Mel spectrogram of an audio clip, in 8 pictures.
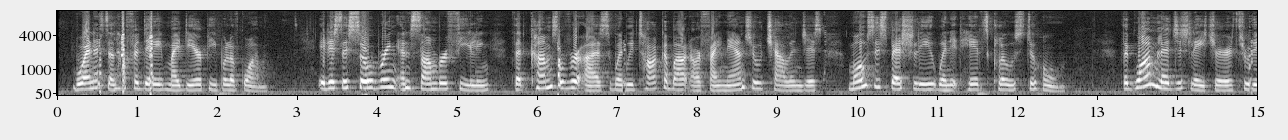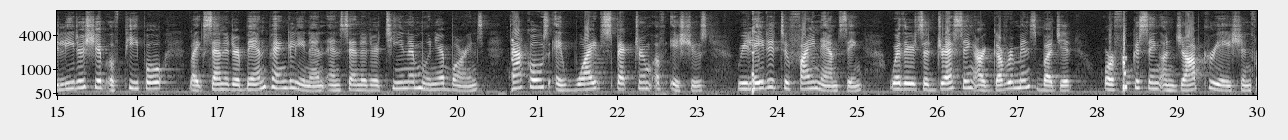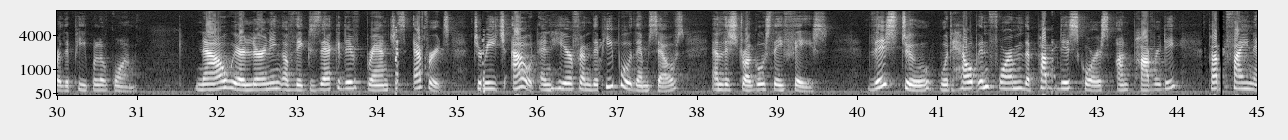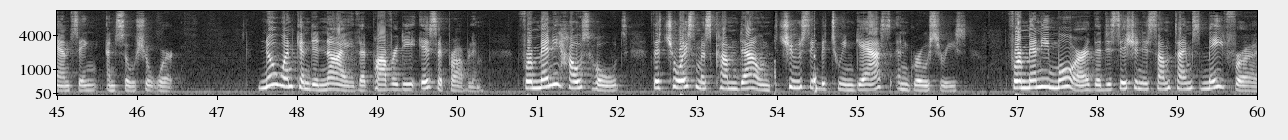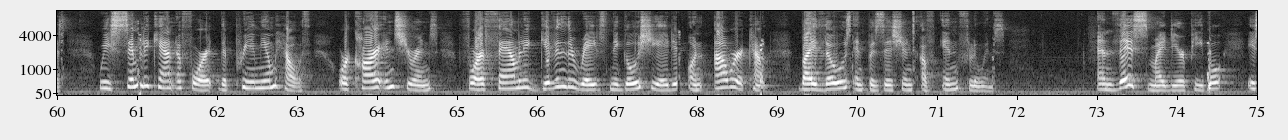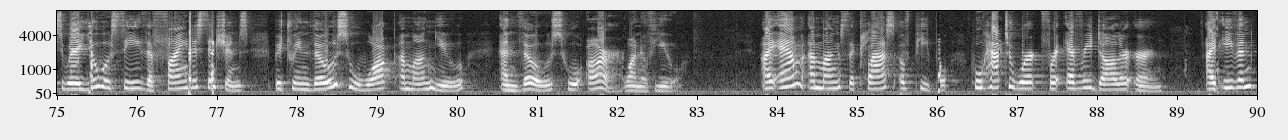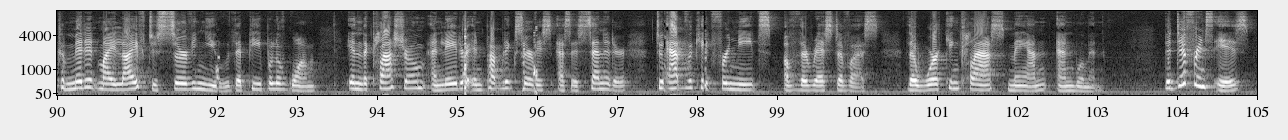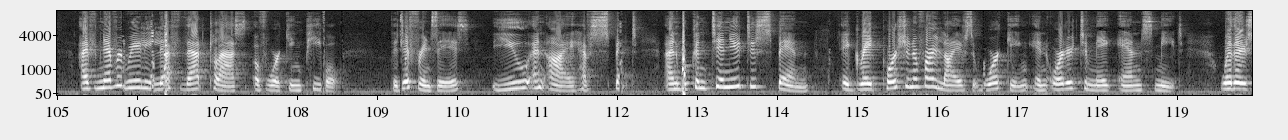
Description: Speaker's Weekly Address - April 6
